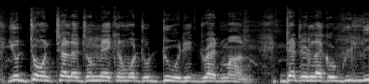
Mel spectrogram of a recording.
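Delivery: mock-indignant Jamaican patois; fake Jamaican accent. Guest defending sacred dreads, fake Jamaican accent. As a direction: scold in a put-on Jamaican accent. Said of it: "this is not your real accent".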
